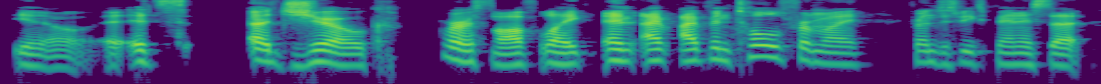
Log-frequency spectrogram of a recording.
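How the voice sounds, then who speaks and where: A woman hosts a podcast in a very low voice, relaxed and rambling, leaning on fillers and hedges. The sound is dry and close, with no room echo. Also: normal speed. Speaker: podcast host. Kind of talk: casual interview chat.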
